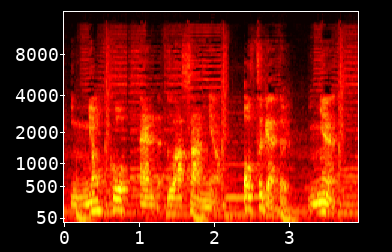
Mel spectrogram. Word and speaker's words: gnocco: Try to pronounce it with me. Yeah, yeah, yeah, gne, like in gnocco and lasagna.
